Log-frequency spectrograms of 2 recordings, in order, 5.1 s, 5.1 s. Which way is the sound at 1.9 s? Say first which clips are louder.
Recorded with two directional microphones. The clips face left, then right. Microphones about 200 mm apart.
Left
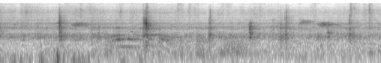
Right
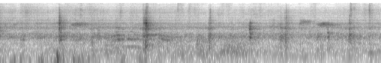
Right 7 dB; 50° right (ahead or behind).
